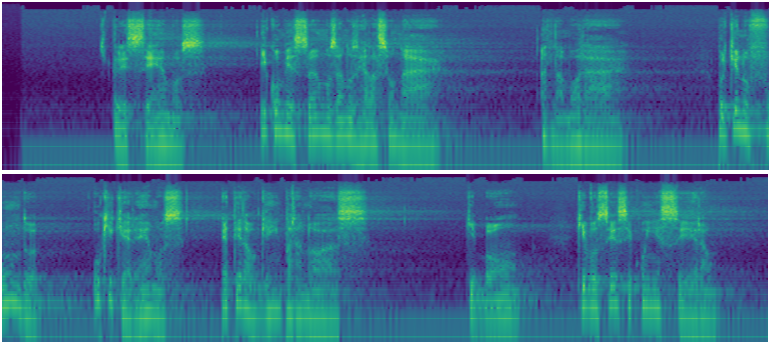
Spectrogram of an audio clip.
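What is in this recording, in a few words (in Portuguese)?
HOMENAGEM AOS NOIVOS, Só Voz, masculino; Telemensagens; Telemensagens 2017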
